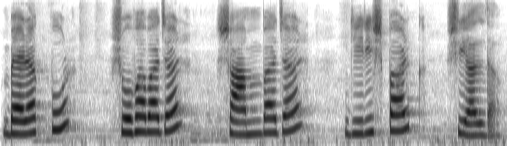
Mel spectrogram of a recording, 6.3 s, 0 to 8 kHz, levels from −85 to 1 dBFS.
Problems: background sounds at intervals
